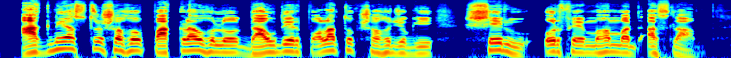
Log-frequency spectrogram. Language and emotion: Bengali, neutral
